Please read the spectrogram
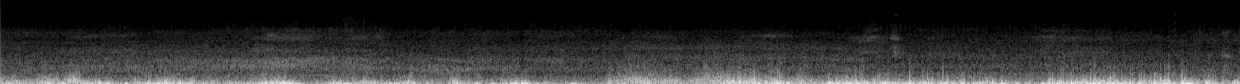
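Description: Strong, gusty wind buffeting the microphone in uneven surges, from the squalls of an approaching hurricane rain band, over the rush of heavy surf breaking along a seawall.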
